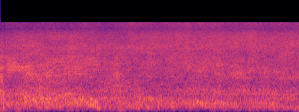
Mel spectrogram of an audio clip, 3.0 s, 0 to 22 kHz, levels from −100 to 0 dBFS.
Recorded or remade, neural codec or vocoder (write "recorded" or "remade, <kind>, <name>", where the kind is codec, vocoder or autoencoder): remade, codec, SNAC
